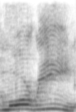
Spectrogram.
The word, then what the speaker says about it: Maureen: How do you spell it? It's Maureen Moss, M-O-S-S. Oh, Maureen, M-A-R-I-N-E? E-E-N. M-A-R-E-E-N. Oh, Maureen.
